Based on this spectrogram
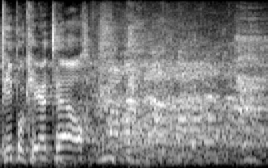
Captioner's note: audience laughing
